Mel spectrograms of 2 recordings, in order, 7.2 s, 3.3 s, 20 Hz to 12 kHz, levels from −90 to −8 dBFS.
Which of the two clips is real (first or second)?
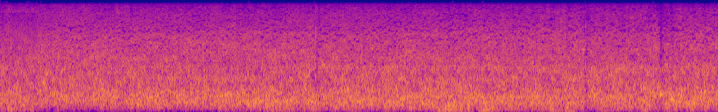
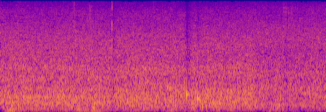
second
